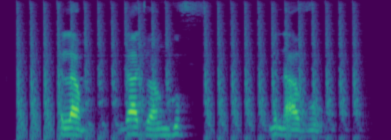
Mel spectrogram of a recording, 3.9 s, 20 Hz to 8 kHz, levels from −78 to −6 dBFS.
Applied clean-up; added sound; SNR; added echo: classical method log-MMSE.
